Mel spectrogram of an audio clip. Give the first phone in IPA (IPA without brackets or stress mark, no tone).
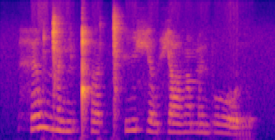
h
